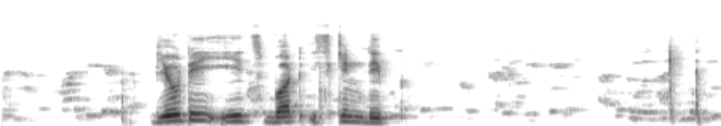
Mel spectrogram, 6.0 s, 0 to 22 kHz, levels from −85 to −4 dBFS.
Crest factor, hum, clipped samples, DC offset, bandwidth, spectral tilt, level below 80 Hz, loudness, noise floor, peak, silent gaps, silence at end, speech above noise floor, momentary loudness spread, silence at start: 22 dB; none; under 0.1%; under 0.1%; 7.4 kHz; -5.5 dB/octave; -80 dBFS; -29 LUFS; -65 dBFS; -12 dBFS; none; 0.2 s; 37 dB; 18 LU; 0.55 s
